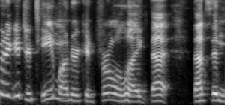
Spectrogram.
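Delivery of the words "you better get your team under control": wild ranting voice. Comparing a coach to the movie scene: imitating Ryan Day talking crazy. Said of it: "Ryan Day talking crazy".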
